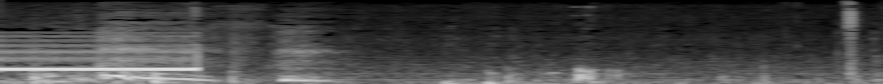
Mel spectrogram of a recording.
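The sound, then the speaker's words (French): A loud, steady ringback tone on a phone line lasts about a second and then cuts off, leaving faint clicks and rustling from the line afterward. “Bah tiens, on va l'appeler, on va voir ce qu'il en pense.”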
